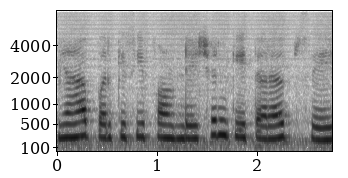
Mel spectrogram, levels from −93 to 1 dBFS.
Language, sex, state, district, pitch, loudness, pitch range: Hindi, female, Bihar, Vaishali, 250 Hz, -14 LUFS, 235-260 Hz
